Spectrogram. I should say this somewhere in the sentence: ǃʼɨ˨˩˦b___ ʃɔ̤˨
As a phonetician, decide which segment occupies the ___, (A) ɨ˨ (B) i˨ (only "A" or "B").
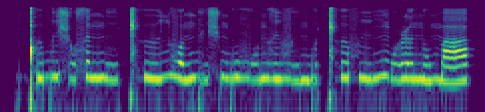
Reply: B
